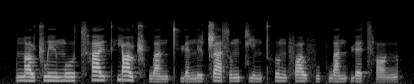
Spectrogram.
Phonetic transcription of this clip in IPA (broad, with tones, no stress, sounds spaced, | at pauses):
n̪ ɑ˦ ʊ̯ ʈ͡ʂ w e˦ ɪ̯ m o˦ ʊ̯ t͡sʰ a˦ ɪ̯ t̪ʰ j ɑ˥˨ ʊ̯ ʈ͡ʂʰ w a˨˩ n t̪ʰ ɥ ɛ˦ n̪ i˨˦ ʈ͡ʂ ä˥˨ s ʊ˦ ŋ t͡ɕ i˨˦ n t̪ʰ ɤ˥˨ ŋ f ɑ˥˨ ʊ̯ f u˨˦ k w a˦ n p ɥ ɛ˥˨ t͡sʰ ɑ˨˦ ŋ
